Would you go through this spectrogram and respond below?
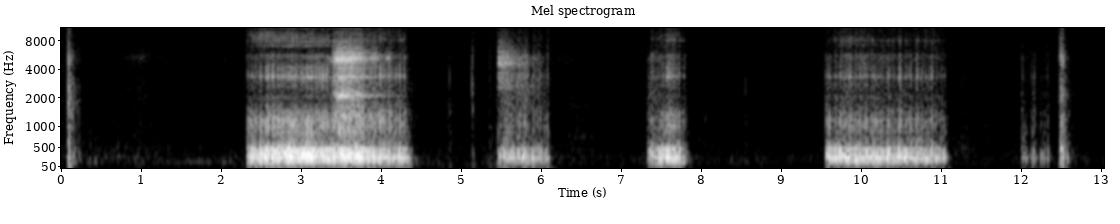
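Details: Irritated toy poodle reacting to a girl's noise with a long harsh growl of about two seconds, then shorter rasping growl bursts spaced a few seconds apart, in a quiet indoor setting.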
